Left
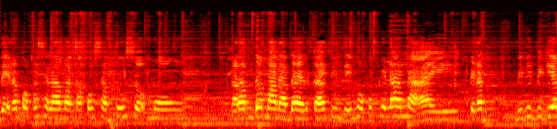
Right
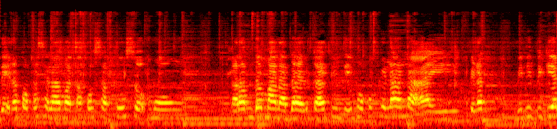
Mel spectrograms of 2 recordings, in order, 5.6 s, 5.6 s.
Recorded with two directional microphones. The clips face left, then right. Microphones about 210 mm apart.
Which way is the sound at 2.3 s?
10° left (ahead or behind).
